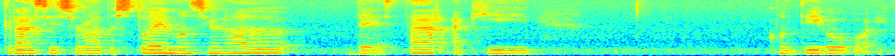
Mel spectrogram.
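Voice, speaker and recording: Very slow, halting woman in an echoey room. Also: on the low side, little pitch movement, mellow. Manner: halting, hesitant delivery with restarts. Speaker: podcast host and interpreter. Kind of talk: reading a Spanish interpretation of a church talk. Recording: echoey room with faint background noise.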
